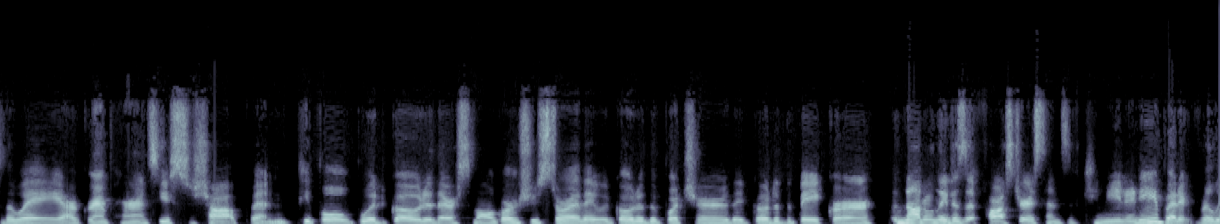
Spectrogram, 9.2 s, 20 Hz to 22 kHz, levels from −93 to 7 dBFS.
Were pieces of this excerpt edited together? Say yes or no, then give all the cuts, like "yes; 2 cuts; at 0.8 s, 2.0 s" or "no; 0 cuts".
yes; 1 cut; at 2.2 s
